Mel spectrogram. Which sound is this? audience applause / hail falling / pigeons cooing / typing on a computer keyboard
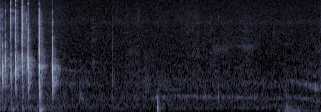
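typing on a computer keyboard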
